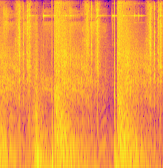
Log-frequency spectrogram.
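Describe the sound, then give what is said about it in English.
A video game shotgun fires several loud, sharp blasts at uneven intervals, each with a booming, noisy tail, over a constant bed of hissing game noise. “There's a shotgun.”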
